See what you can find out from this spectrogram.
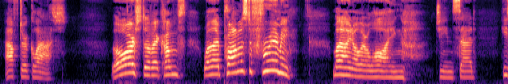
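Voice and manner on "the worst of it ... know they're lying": tipsy genie. Acted.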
